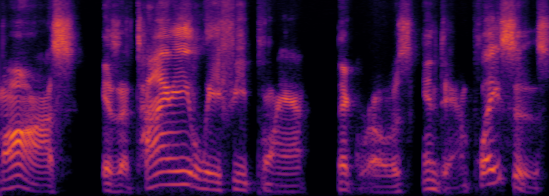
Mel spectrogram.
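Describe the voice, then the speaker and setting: A man puts on a character voice at a fairly high pitch. He delivers it at a fairly slow pace. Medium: read story. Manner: earnest, explanatory.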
